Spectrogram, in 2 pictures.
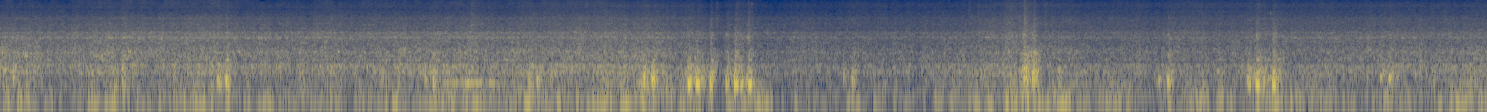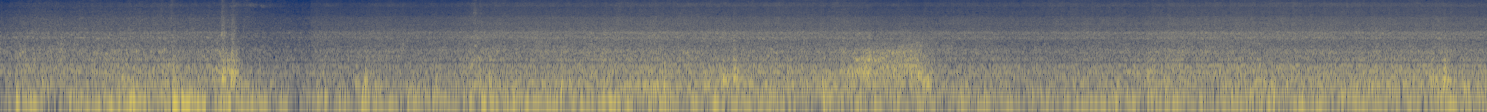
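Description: Passenger train running along the line, heard from its rear carriage: a steady rumble of wheels on rail, broken by irregular clacks and knocks, with a few louder clusters of clanks along the way.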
